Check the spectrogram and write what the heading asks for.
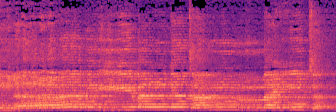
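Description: A man's solo voice chanting Quran recitation in the melodic tajwid style, holding long notes that glide and step between pitches. The phrase ends near the end.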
